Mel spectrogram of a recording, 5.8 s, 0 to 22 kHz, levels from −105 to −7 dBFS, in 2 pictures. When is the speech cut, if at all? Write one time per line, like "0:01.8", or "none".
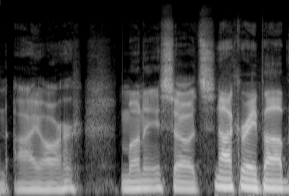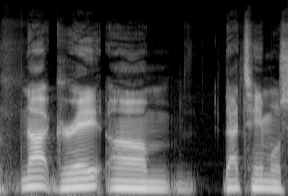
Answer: none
